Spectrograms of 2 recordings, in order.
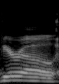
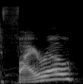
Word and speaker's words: Fyro: Firo is a bird. He's on. I think you're mispronouncing it, Jig. I think it's Fyro.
